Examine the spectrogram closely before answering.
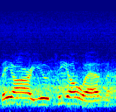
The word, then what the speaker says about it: Bruton: It is spelled B R U T O N and pronounced Bruton.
